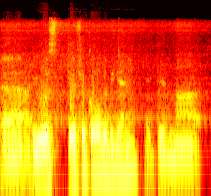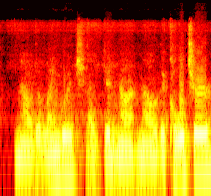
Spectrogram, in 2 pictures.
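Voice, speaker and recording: A man speaks in a Spanish accent at a medium pitch and a fairly slow pace. His tone is dark and mellow, and his intonation stays fairly even. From Venezuela (Caracas). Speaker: university student. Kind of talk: personal testimony talk.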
